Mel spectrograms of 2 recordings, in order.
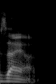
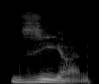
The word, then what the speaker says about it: Zeon: defense force and the principality of zion zeon zeon my apologies i watched the sub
